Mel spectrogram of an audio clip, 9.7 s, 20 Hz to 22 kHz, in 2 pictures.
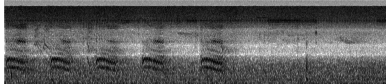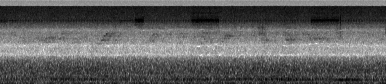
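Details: Eurasian magpie in an April 2023 garden in Weener, East Frisia, northwest Germany: five harsh, rasping notes about half a second apart, then quiet over a steady low background rumble.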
